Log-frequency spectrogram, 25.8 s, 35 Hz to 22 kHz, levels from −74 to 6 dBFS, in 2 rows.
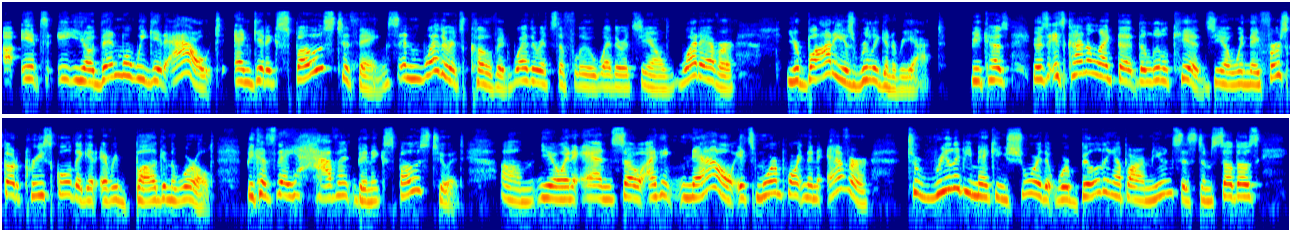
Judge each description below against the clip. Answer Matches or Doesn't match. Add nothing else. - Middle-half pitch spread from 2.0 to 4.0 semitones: Doesn't match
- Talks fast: Matches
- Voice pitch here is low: Doesn't match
